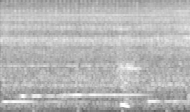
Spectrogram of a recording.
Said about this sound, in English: Two-directional drill. You run it backwards, the numbers go down. Watch your speedometer.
